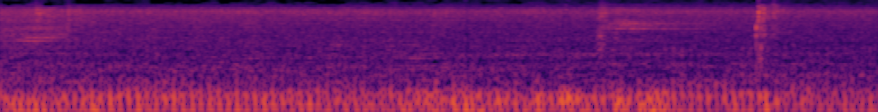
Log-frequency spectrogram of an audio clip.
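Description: Steady low rumble of a motorbike or other motor vehicle running in the background, with a brief high-pitched squeak about three seconds in and a sharp click just before the end.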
